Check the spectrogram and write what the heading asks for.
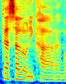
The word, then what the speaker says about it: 데살로니가: 테살로니카에서 그 와이프 이름을 따가지고 데살로니가라고 하는, 우리식 발음은 데살로니가고 원래 이제 테살로니카라고 하는 도시를 따서 이제 지었던 이름이죠.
